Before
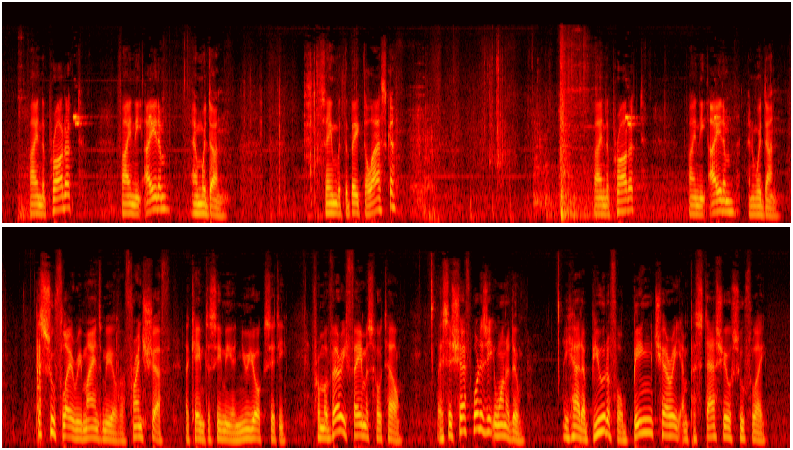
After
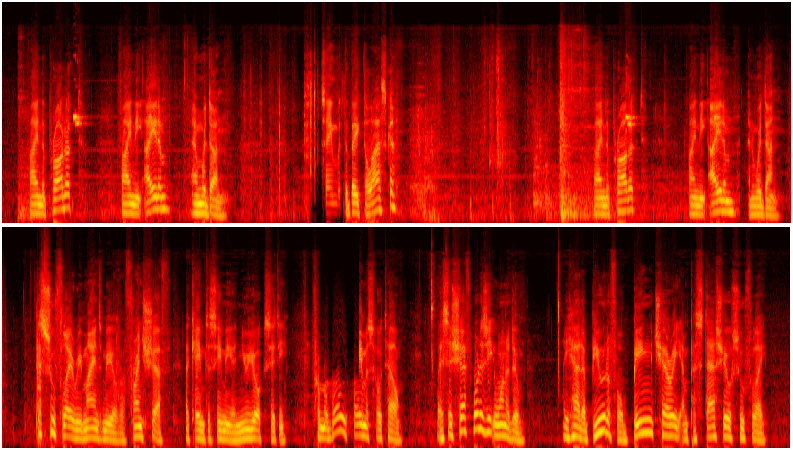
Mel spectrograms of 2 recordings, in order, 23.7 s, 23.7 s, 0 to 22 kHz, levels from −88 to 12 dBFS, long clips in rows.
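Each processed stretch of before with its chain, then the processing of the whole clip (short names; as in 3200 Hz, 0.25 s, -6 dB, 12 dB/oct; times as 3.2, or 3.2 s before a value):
4.6–5.13 gate -36 dBFS, range -26 dB + HPF 930 Hz + bell 4400 Hz +5 dB 0.65 oct
16.59–17.2 transient shaper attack -4 dB, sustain +2 dB + rippled Chebyshev low-pass 1300 Hz, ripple 6 dB
whole clip: sample leveller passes 1; dynamic EQ 740 Hz, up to -4 dB, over -36 dBFS, Q 0.78; gain +1.5 dB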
